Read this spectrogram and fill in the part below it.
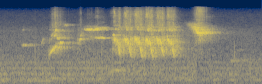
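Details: Close, loud European goldfinch zaboka song from Beni Messous 'les avocats', an old recording: a few thin whistles lead into a dense rapid trill of tinkling notes, finished by a sharp high buzzy note.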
